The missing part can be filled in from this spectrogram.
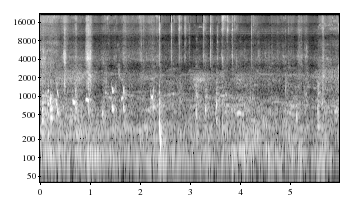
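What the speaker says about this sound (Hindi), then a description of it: "ये भी प्योर असील है मुर्गी" A pure Aseel hen, a tall-bodied breed that has just started laying, clucks softly and repeatedly amid other chicken sounds and busy farmyard background noise.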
